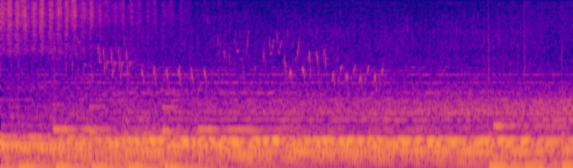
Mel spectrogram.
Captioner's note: birds singing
